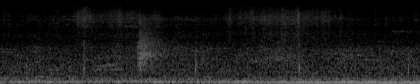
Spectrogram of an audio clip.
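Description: Steady low hum of a large store's background noise, with a short hiss about one and a half seconds in and a few faint clicks.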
